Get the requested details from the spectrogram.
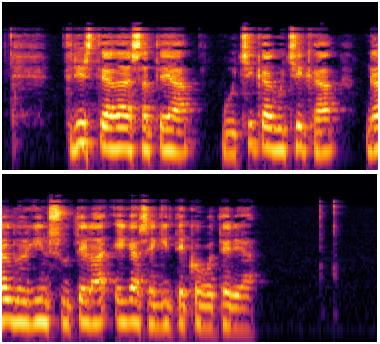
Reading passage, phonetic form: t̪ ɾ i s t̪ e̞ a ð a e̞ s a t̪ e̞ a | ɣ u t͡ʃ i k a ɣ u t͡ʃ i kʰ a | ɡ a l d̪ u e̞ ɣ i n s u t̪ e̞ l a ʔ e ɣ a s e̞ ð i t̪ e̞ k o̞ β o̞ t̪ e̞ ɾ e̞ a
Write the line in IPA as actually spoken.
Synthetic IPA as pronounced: t̪ ɾ i s t̪ e̞ a ð a e̞ s a t̪ e̞ a | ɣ u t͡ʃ i k a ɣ u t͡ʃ i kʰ a | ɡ a l d̪ u e̞ ɣ i n s u t̪ e̞ l a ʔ e ɣ a s e̞ ɣ i t̪ e̞ k o̞ β o̞ t̪ e̞ ɾ e̞ a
